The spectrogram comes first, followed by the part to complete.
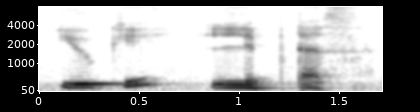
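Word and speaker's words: eucalyptus: ही गा इसमें देखें ई यू सी ए एल वाय पी टी यू एस तो यहां पर भी क्या आ रहा है य ई यू तो इस यई का क्या उच्चारण हो रहा है यू तो हम इसको क्या पढ़ेंगे यूकेलिप्टस क्या पढ़ेंगे यूकेलिप्टस यूकेलिप्टस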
